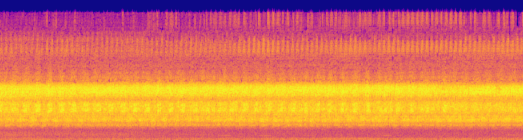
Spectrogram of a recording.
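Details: A constant wall of shrill cicada buzzing in summer, rapidly pulsing and even in loudness from start to end, with nothing else clearly heard.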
